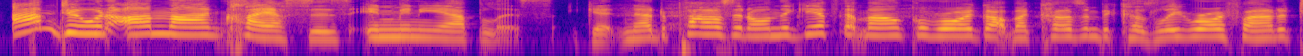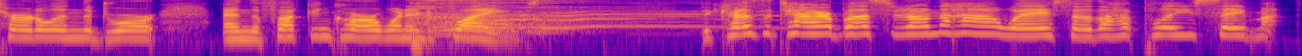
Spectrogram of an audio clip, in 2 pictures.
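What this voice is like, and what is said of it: Put-on southern accent. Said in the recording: “in a southern accent”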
